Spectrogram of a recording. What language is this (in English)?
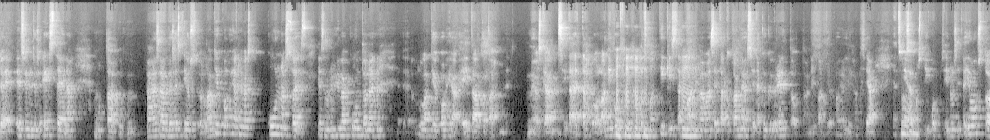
Finnish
